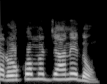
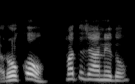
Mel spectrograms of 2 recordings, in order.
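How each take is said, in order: First: "रोको मत" kept together, falling on "जाने दो"; don't-stop phrasing. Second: "रोको", short break, then "मत जाने दो" together; pause after रोको. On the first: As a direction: run "रोको मत जाने दो" on without a break after "रोको". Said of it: "ऊपर वाले का अर्थ". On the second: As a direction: split off "रोको" as a command of its own. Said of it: "विराम लगा दिया है". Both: Shown as a demonstration.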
